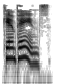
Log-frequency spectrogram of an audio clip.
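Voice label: "campaigns", British English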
